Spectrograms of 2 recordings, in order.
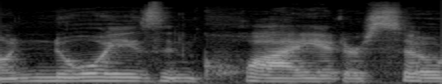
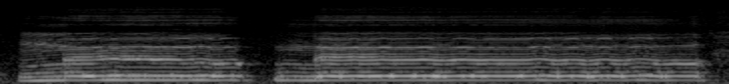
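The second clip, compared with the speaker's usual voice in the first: cow moo; 2 semitones higher than usual. Acted. Cow noises in story.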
